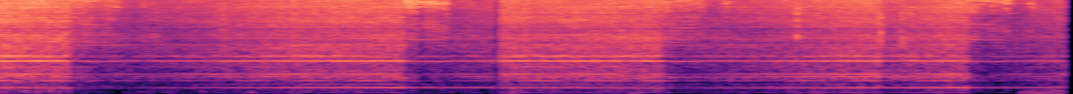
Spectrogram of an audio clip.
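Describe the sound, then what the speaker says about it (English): A table saw cuts through a piece of wood fed with a miter gauge, making a steady, loud whining buzz with a few brief dips as the blade passes through. "as I'm pushing it with the miter gauge, I'm not up against the fence here"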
